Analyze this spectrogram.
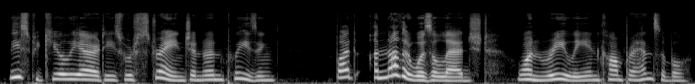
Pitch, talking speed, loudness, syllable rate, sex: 225 Hz, 110 wpm, -18 LUFS, 5.8 syllables/s, male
